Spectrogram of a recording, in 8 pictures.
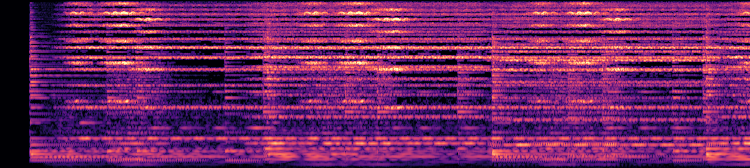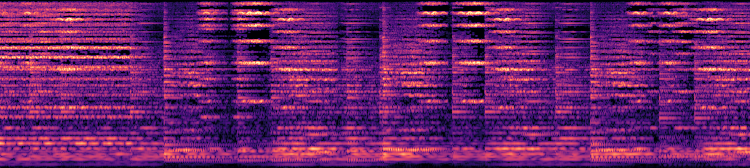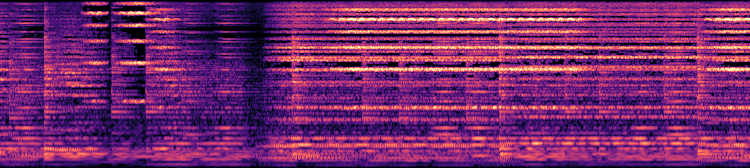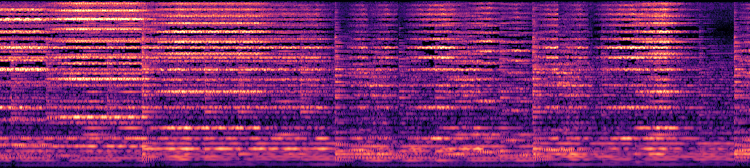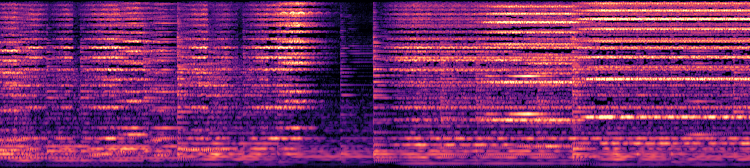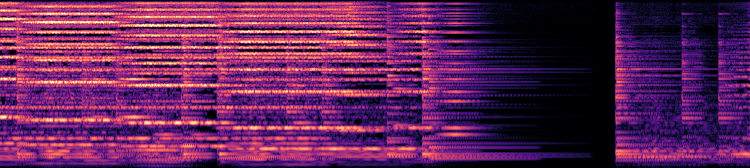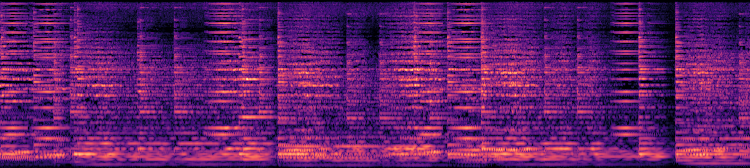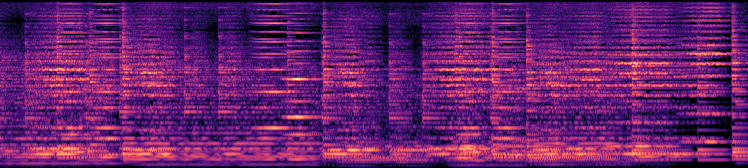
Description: Slow Strings Melody for a change of pace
